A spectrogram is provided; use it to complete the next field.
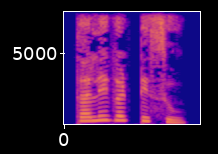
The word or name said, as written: ತಲೆಕೆಡಿಸು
